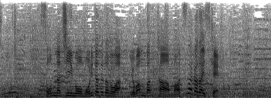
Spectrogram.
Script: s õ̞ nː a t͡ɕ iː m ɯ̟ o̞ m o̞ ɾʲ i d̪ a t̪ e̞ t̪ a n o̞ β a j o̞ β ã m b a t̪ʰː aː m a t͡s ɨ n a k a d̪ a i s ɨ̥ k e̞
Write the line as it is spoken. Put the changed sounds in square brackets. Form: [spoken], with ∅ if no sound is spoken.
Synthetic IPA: s õ̞ nː a t͡ɕ iː m ɯ̟ o̞ m o̞ ɾʲ i [t̪] a t̪ e̞ t̪ a n o̞ β a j o̞ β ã m b a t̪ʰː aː m a t͡s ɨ n a k a d̪ a i s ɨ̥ k e̞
